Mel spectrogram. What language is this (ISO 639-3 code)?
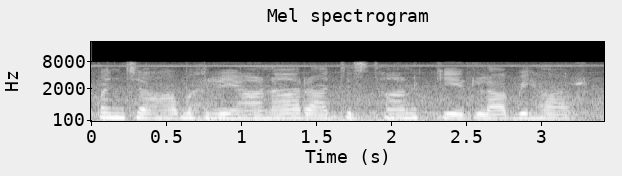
pan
